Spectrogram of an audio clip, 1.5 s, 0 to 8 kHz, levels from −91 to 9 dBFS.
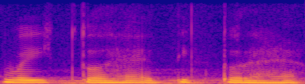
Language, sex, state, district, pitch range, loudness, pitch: Hindi, female, Chhattisgarh, Sukma, 190-200 Hz, -13 LUFS, 190 Hz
